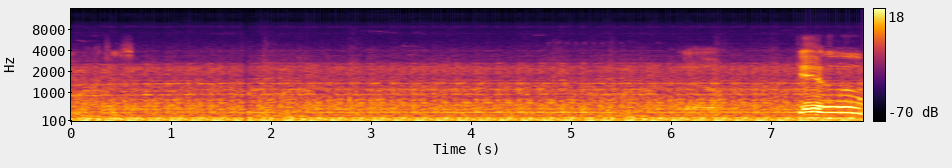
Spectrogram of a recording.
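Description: A locomotive in the Trainz 2022 train simulator starts up and runs, giving a steady loud engine drone with rail rumble throughout and a brief higher tone near the end.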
